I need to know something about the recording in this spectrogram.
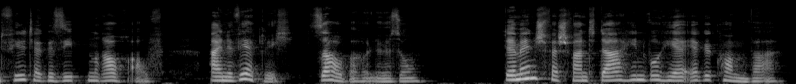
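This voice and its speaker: A woman reads an audiobook aloud with measured, expressive storytelling. Her voice sits on the lower side for a woman and she shapes each sentence with care. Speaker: narrator. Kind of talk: audiobook narration.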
